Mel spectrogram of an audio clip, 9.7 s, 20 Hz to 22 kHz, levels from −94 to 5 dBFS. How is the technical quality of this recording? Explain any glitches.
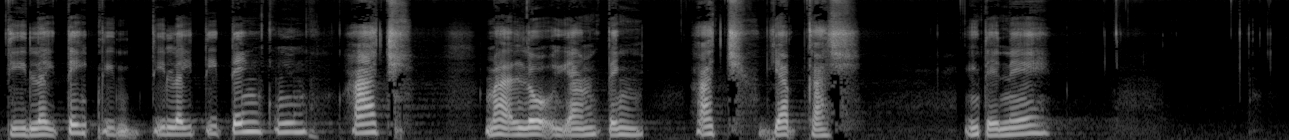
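The recording has four dropouts where compressed frames are skipped, at 0.64, 4.81, 6.06 and 7.33 s. At each one, whole frames of the encoded speech never reach playback, so the audio jumps forward by roughly 70, 150, 100 and 100 ms, which fits a 24 ms frame length. At each join the speech jumps ahead by the missing stretch.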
